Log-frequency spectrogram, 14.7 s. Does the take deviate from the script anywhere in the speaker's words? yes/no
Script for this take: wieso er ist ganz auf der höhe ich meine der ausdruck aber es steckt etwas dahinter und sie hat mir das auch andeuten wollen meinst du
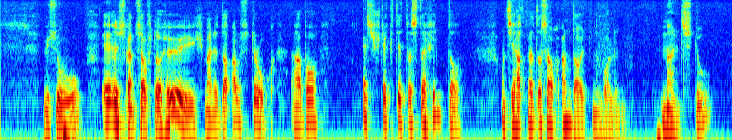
no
